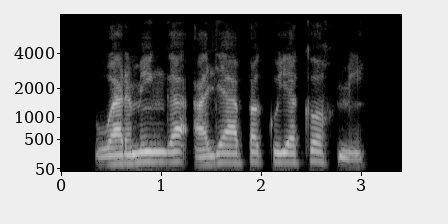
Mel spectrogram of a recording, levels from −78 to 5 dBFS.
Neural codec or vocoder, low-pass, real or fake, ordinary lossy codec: codec, 16 kHz, 8 kbps, FunCodec, trained on Chinese and English, 25 frames a second; 7.2 kHz; fake; Opus, 64 kbps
